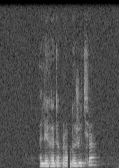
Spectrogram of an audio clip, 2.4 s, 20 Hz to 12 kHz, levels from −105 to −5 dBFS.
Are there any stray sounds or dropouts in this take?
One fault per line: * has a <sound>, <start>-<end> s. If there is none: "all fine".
* has a dropout, 1.3-1.4 s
